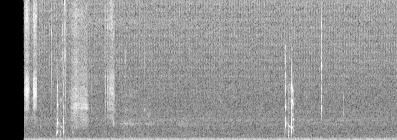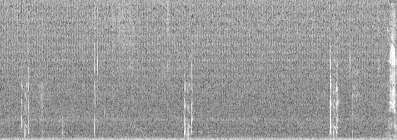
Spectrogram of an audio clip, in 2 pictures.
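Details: Newborn girl almost a week old, short, squeaky, squeaker-toy-like hiccups recurring about every three seconds over a steady low room hum; hiccups.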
